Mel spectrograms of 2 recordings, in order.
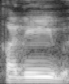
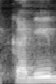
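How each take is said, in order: First: The first consonant is a throaty back q. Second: The first consonant is a plain front k. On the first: The speaker calls it right. "करीब है" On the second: The speaker calls it wrong. "अरे करीब नहीं"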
